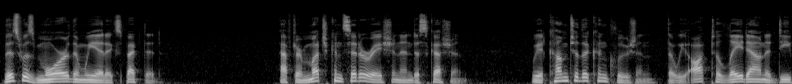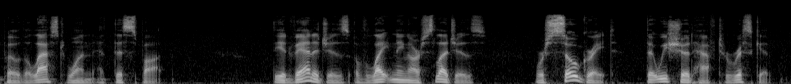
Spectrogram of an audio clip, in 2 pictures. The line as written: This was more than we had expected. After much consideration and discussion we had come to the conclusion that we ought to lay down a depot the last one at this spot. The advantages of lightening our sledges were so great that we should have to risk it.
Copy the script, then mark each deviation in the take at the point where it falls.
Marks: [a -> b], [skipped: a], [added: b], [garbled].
This was more than we had expected. After much consideration and discussion we had come to the conclusion that we ought to lay down a depot the last one at this spot. The advantages of lightening our sledges were so great that we should have to risk it.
